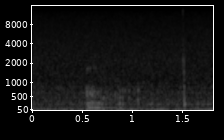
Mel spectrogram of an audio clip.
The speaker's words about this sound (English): As I burp, excuse me, I'm sorry. I'm so sorry.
